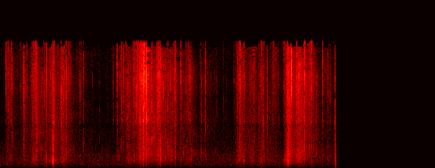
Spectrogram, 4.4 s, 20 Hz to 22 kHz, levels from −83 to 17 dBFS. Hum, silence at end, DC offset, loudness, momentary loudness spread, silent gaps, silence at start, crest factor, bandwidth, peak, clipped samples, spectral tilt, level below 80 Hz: none; 1 s; under 0.1%; -40 LUFS; 20 LU; none; 0 s; 34 dB; 17 kHz; -12 dBFS; under 0.1%; 4 dB/octave; under -90 dBFS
